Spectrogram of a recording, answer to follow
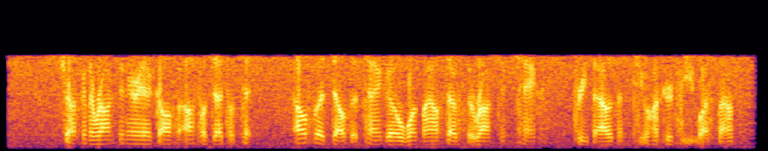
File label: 122 925MHz, scanner radio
